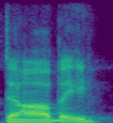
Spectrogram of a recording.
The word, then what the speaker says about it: Derby: It's pronounced Derby.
